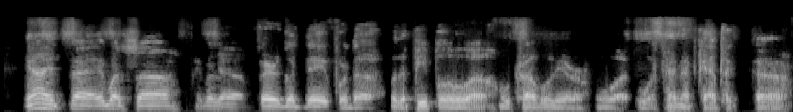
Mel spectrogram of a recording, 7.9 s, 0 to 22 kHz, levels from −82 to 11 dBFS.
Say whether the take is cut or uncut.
cut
